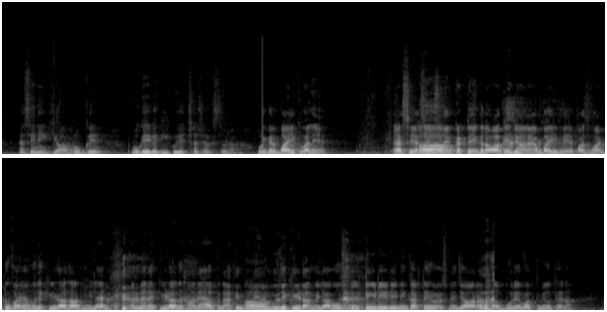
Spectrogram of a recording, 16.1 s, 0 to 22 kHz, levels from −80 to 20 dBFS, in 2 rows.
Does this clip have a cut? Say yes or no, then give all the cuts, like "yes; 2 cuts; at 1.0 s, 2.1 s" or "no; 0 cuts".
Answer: yes; 2 cuts; at 3.4 s, 14.6 s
